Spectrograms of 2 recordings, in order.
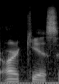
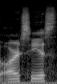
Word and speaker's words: Arceus: Legends rcus P or archus if you prefer but the way the Japanese pronounce arus it's closer to arus than archus and so so do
